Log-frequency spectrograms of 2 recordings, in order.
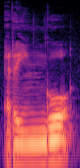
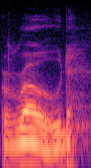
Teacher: your tongue is moving quite far forward, versus think of an English R like road, and your tongue isn't in that front position. It's moved, shifted a lot farther back in your mouth.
